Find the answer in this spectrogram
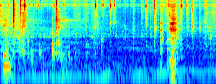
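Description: Hydraulic floor jack being worked by its long handle under a truck's rear axle: faint scattered clicks and ticks over a steady low hum, with a short spoken word near the end.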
